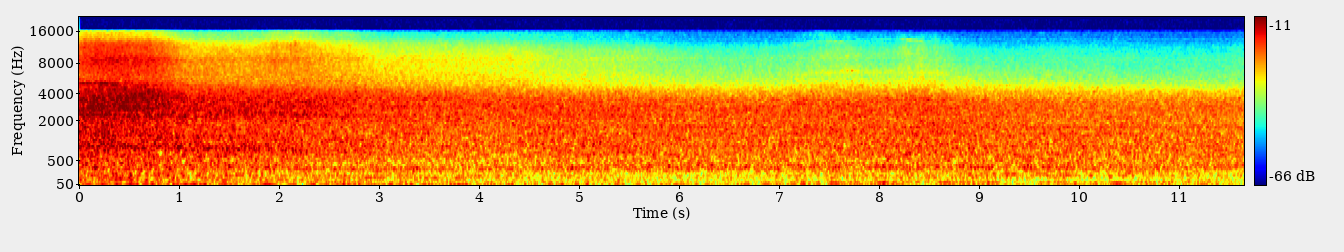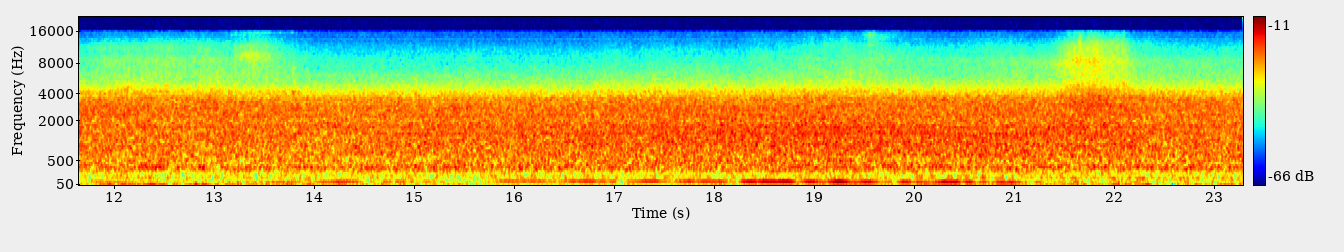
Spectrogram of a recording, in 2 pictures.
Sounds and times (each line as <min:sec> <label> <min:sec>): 0:00.0 pedestrians 0:16.1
